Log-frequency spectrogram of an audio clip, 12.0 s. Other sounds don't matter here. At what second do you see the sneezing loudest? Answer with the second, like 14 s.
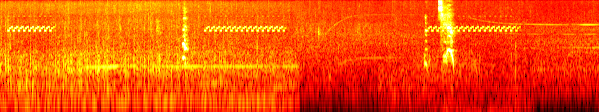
9 s.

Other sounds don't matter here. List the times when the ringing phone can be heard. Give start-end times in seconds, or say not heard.
0.1-1.1, 4.0-5.8, 8.5-10.4.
